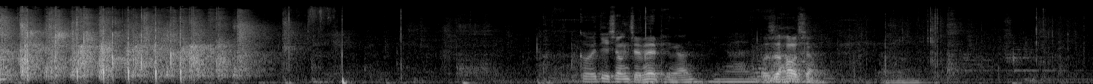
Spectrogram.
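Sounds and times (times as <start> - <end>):
applause: 0.0 - 2.8
speech: 5.8 - 8.4.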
